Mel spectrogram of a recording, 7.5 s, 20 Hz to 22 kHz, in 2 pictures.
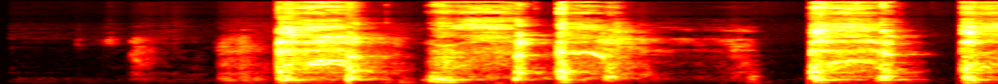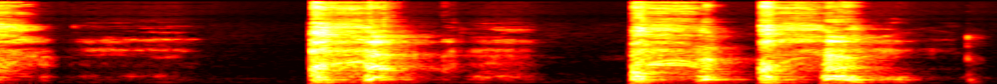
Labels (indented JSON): {
  "expert_labels": [
    {
      "quality": "good",
      "cough_type": "wet",
      "dyspnea": false,
      "wheezing": false,
      "stridor": false,
      "choking": false,
      "congestion": false,
      "nothing": true,
      "diagnosis": "upper respiratory tract infection",
      "severity": "mild"
    }
  ],
  "age": 81,
  "gender": "male",
  "respiratory_condition": false,
  "fever_muscle_pain": false,
  "status": "healthy"
}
